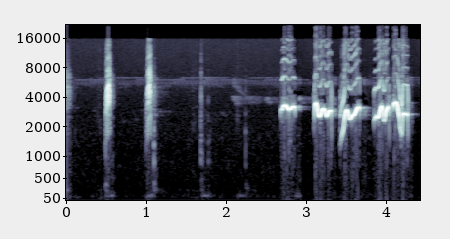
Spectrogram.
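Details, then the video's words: Silver-eared mesia practising its song in the 'hót ché' style: two isolated sharp chips, a pause, then a fast string of looping, wavering whistles at a steady high pitch with quick downward slurs. "Chim ngũ sắc hót hay luyện giọng - ngũ sắc hót ché / tsheeb quaj"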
